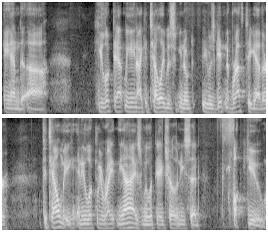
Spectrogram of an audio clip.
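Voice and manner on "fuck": heavy stress on fuck, F sharply punched. Retelling a shot man's answer to a questioning cop: stress on fuck. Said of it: "with the emphasis on that F".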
